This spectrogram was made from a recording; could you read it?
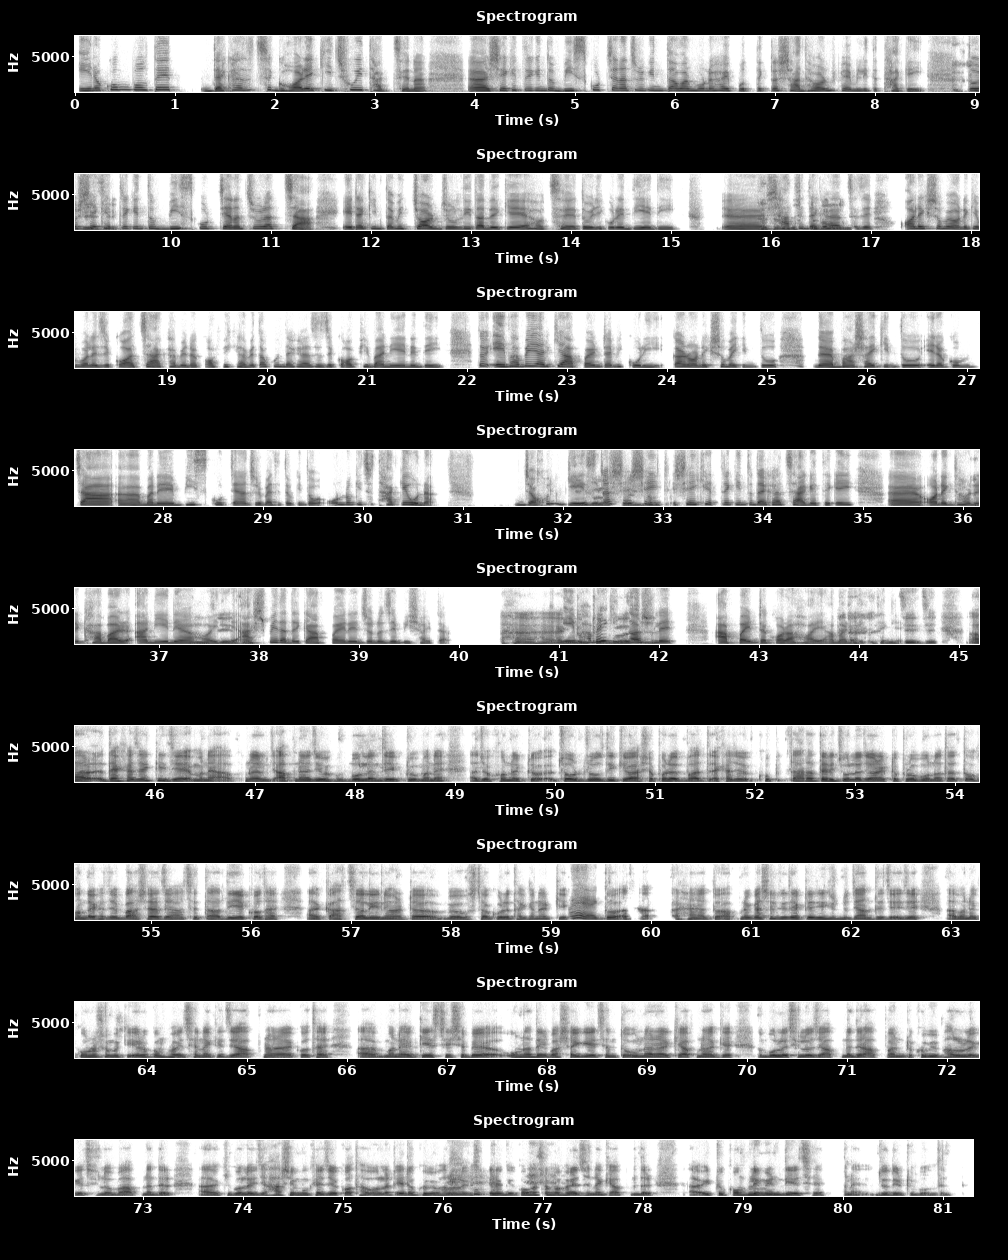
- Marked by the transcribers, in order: tapping; chuckle; chuckle; chuckle; chuckle; in English: "compliment"
- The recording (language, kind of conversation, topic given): Bengali, podcast, আপনি অতিথিদের জন্য কী ধরনের খাবার আনতে পছন্দ করেন?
